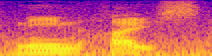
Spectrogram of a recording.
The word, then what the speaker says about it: Nienhuis: I'm Hernando County Sheriff Al Nienhuis. It is spelled Nienhuis and it's pronounced Nienhuis.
